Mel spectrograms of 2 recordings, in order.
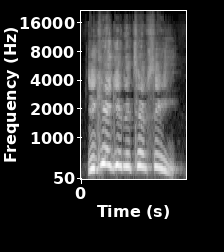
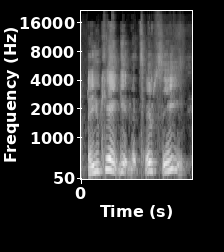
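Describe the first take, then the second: First: "can't" hit hard, higher and louder; incredulous stress on "can't"; emphatic repeat. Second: Said in the usual way. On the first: Shown as a demonstration. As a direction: punch "can't" in disbelief. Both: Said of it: "repeats line for emphasis".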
